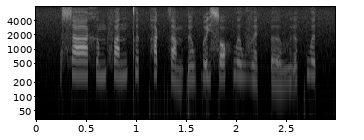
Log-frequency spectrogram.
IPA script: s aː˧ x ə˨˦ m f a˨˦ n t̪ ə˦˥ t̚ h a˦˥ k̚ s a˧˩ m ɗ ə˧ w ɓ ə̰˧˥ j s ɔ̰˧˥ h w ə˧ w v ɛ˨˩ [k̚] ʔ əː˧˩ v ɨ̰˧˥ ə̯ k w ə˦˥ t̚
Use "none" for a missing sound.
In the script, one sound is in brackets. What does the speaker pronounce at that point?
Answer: k̚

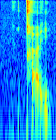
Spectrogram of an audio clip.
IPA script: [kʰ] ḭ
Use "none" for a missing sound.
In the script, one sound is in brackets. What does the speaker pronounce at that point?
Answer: qʰ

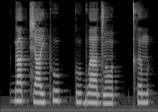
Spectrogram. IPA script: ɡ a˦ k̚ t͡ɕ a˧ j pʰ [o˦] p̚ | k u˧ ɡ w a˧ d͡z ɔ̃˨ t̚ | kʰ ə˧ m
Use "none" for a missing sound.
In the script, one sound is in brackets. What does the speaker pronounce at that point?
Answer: u˦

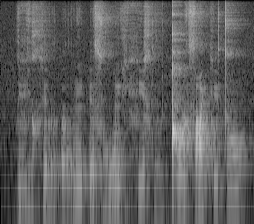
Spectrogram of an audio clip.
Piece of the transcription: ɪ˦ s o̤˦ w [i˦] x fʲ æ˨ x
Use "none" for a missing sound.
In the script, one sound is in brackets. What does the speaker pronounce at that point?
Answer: ĩ˦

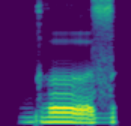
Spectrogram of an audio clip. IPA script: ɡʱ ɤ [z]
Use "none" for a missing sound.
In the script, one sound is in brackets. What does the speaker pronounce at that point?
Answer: z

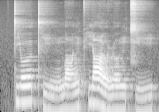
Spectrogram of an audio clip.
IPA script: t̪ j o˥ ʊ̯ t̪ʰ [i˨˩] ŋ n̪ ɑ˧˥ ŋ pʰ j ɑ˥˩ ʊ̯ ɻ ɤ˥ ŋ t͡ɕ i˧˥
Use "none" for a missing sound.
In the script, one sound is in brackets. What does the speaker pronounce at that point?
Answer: i˨˩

